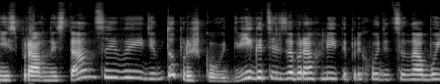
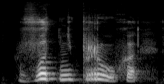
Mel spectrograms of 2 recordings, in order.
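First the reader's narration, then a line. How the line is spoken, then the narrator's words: Irritated, curt. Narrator (Russian): раздраженно бросил он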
